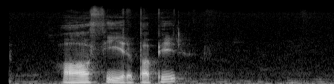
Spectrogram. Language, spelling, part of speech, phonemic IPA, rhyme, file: Norwegian Bokmål, A4-papir, noun, /ˈɑːfiːrəpapiːr/, -iːr, NB - Pronunciation of Norwegian Bokmål «A4-papir».ogg
- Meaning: A piece of paper in the standard A4 format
